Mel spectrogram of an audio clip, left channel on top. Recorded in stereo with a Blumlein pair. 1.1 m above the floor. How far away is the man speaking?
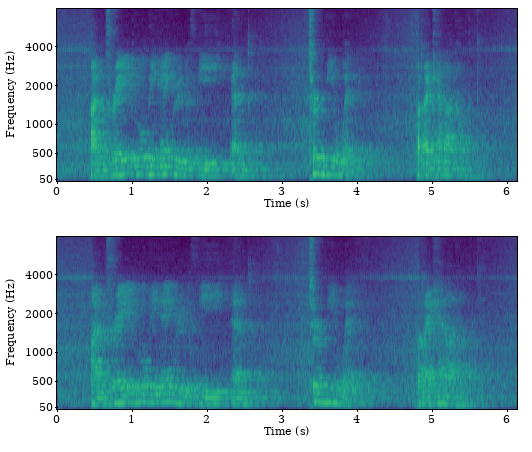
About 1.2 m.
